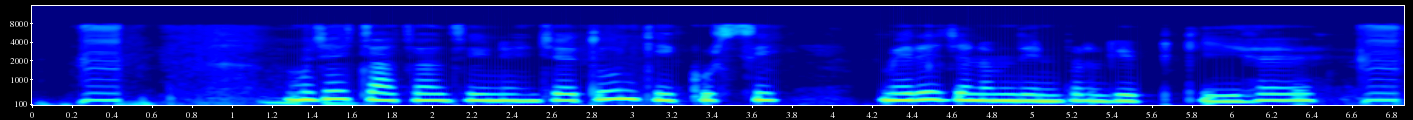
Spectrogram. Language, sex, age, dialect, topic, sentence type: Hindi, male, 31-35, Garhwali, agriculture, statement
